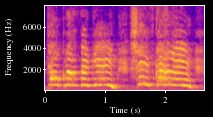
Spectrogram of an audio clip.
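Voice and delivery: very high, slow, drawn-out shout; frantic friends yelling. Retold or imitated. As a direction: holler across a field to stop someone.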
